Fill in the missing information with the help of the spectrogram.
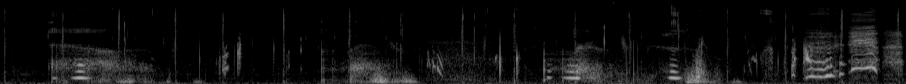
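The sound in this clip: Wet, close ear-licking mouth sounds in an ASMR setting. Irregular slurps, smacks and soft breaths repeat throughout at a quiet level, with a few brief vocal sounds near the end.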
